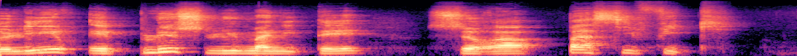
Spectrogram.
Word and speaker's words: pacifique: et plus l'humanité sera pacifique pacifique s'est pas pacifique et dans le final ne se prononcent pas pacifique ensuite on est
